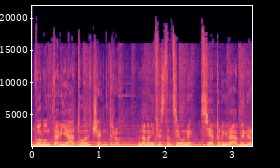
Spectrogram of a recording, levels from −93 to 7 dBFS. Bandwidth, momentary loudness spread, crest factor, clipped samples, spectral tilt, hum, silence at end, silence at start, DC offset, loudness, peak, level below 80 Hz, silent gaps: 19.5 kHz; 4 LU; 10 dB; under 0.1%; -5.5 dB/octave; none; 0 s; 0 s; under 0.1%; -12 LUFS; 0 dBFS; -22 dBFS; none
